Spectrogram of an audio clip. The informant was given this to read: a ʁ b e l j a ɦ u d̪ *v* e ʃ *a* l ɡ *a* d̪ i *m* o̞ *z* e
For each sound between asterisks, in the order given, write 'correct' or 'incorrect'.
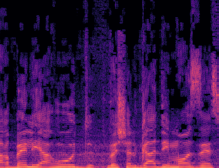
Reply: correct, incorrect: e, correct, correct, correct

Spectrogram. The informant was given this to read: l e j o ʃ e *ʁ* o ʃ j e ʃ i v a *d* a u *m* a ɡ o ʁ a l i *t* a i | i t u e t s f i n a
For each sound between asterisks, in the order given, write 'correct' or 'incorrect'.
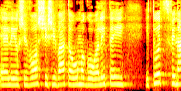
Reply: incorrect: v, incorrect: t, correct, correct

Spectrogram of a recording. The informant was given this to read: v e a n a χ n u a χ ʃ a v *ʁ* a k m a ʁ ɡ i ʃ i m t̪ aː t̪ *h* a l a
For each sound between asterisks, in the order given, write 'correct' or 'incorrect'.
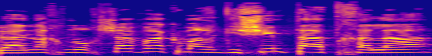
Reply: correct, incorrect: χ

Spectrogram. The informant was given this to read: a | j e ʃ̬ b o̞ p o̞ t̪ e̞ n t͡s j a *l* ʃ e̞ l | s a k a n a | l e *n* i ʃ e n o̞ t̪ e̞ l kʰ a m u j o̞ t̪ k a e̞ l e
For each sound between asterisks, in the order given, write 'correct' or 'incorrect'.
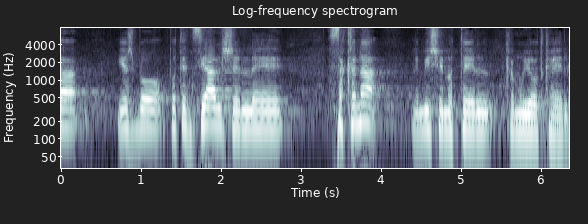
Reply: correct, incorrect: m

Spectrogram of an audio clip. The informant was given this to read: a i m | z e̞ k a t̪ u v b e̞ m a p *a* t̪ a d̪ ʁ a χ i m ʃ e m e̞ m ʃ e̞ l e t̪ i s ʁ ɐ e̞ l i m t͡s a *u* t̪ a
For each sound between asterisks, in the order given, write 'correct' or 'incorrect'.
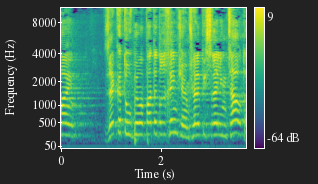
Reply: correct, incorrect: o

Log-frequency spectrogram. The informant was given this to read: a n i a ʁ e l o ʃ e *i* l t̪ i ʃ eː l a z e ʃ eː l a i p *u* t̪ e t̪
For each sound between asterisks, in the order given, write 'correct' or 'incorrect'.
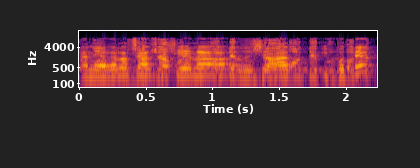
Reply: incorrect: a, incorrect: o

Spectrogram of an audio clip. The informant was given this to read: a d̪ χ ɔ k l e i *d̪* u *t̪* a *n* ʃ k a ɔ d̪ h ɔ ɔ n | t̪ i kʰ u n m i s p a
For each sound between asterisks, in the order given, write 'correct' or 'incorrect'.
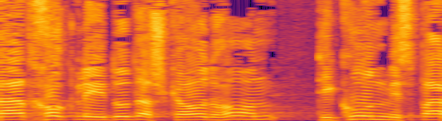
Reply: correct, incorrect: d̪, incorrect: none

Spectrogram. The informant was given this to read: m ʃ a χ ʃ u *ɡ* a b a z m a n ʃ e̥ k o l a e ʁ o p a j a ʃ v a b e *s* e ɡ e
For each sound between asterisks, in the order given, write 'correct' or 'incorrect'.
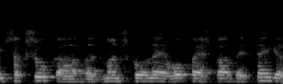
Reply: incorrect: k, correct

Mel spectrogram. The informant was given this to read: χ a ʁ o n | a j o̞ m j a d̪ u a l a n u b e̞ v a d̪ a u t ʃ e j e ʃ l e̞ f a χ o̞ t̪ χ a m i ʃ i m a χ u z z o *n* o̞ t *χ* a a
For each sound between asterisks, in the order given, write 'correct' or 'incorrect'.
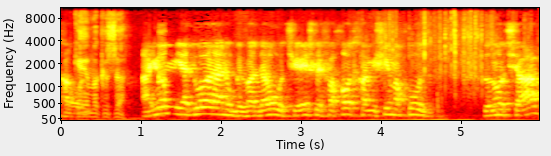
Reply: correct, incorrect: ʃ

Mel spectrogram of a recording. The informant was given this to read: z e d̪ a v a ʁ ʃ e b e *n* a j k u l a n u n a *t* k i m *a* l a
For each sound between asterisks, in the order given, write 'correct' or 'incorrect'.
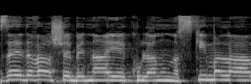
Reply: correct, incorrect: s, correct

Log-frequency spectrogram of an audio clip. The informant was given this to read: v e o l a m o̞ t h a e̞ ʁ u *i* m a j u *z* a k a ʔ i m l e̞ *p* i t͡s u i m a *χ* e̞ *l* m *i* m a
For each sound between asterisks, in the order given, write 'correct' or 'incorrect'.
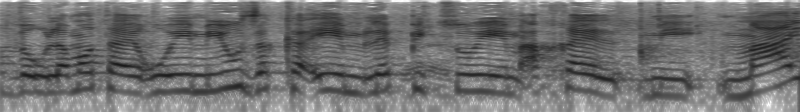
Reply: correct, correct, correct, correct, correct, correct

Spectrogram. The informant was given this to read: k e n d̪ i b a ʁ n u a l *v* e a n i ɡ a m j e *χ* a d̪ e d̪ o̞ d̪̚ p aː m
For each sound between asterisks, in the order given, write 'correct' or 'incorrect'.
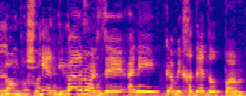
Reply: incorrect: z, correct

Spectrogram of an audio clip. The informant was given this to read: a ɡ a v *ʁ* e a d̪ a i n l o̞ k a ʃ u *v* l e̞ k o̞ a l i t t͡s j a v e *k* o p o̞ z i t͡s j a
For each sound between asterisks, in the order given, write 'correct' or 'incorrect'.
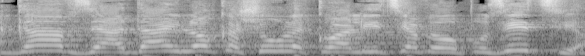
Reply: incorrect: z, incorrect: ʁ, incorrect: none

